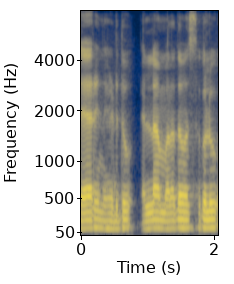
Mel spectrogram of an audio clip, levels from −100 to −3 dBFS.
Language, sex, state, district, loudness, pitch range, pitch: Kannada, male, Karnataka, Dakshina Kannada, -17 LUFS, 100-110 Hz, 105 Hz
